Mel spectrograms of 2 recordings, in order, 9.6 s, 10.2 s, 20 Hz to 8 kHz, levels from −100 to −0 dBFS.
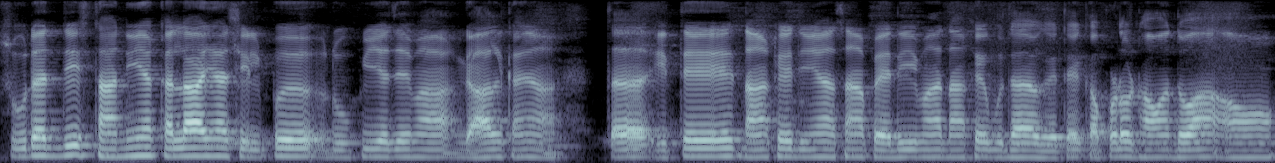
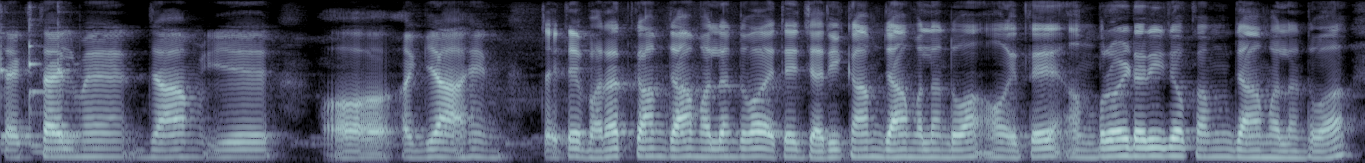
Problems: background sounds at intervals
